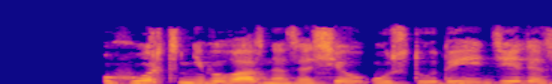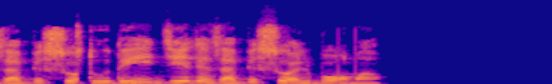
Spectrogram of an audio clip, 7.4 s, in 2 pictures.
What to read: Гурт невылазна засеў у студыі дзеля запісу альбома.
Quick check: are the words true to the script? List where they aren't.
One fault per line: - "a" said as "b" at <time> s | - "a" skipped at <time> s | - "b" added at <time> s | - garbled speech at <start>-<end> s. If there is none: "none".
- "студыі дзеля запісу" added at 4.2 s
